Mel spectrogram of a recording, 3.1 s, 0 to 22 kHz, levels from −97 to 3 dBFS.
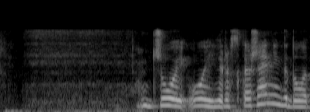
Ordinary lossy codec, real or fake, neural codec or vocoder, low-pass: none; fake; codec, 16 kHz, 4 kbps, FreqCodec, larger model; 7.2 kHz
